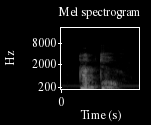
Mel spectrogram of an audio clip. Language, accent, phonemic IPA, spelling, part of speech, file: English, Southern England, /ˈæbdəʊ/, abdo, noun / adjective, LL-Q1860 (eng)-abdo.wav
- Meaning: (noun) Abdomen; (adjective) Abdominal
